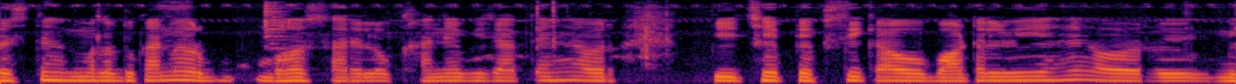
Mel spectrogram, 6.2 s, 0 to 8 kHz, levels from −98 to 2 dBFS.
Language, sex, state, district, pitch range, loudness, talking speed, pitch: Hindi, male, Chhattisgarh, Sarguja, 125-140 Hz, -32 LUFS, 195 wpm, 130 Hz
